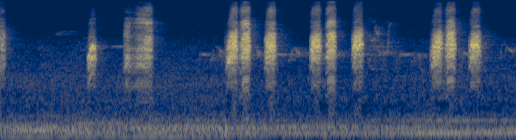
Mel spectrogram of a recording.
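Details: Long-tailed shrike just out of molt and starting to sing vigorously: scattered sharp high chirps, then clustered bursts of bright, clipped notes in groups of two or three, with a faint low hum underneath.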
